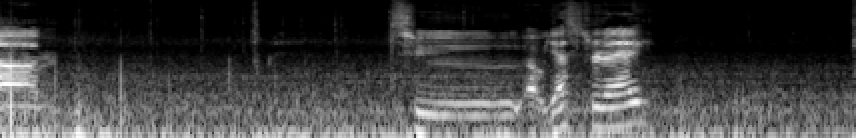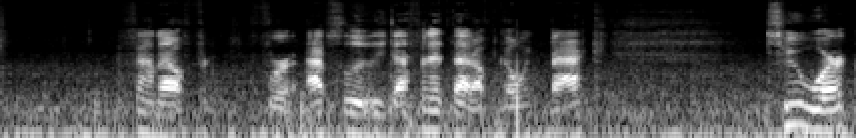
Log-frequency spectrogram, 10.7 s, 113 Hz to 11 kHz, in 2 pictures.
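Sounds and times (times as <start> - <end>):
heavy engine rumble of a garbage truck driving: 0.0 - 10.6
speech: 2.6 - 4.2, 6.2 - 9.3, 10.1 - 10.6.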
